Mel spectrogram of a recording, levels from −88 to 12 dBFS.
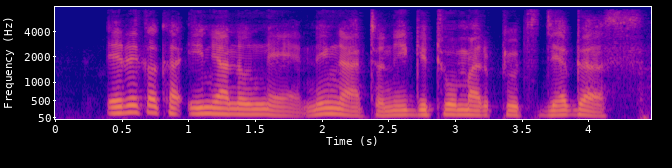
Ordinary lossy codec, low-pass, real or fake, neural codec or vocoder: none; none; fake; codec, 16 kHz, 1.1 kbps, Voila-Tokenizer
